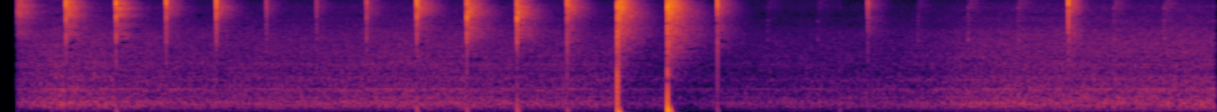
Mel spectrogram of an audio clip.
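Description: Q-switched laser firing on eyebrow permanent makeup, a sharp snap with each pulse as it breaks up the pigment, about four snaps a second, the last two of the run loudest. The steady run stops a little past halfway, and a few single snaps follow about a second apart over a steady low hum.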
